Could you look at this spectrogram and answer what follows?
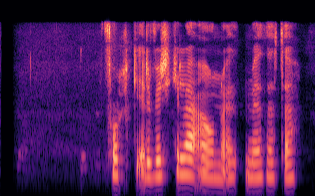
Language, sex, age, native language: Icelandic, female, 14, Icelandic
